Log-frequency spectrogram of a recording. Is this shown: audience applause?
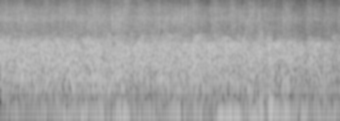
yes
